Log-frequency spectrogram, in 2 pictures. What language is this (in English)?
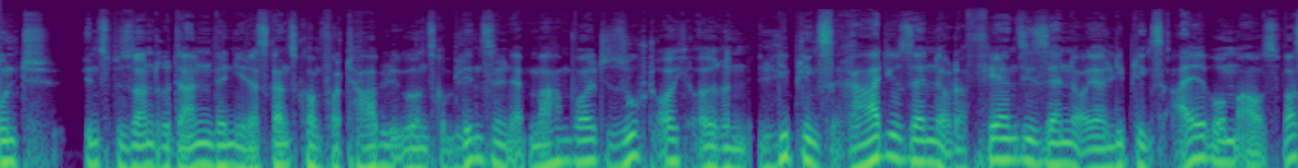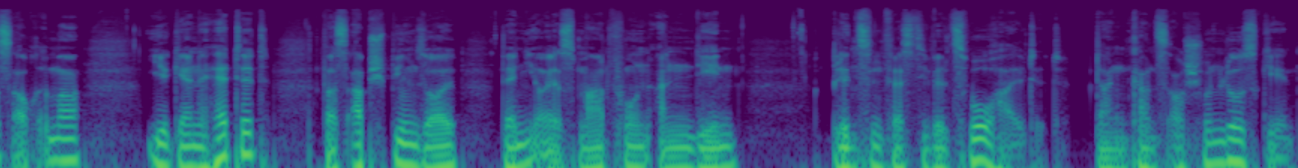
German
